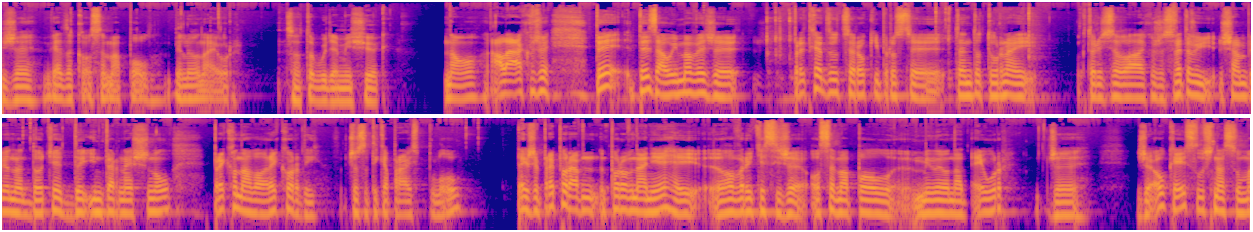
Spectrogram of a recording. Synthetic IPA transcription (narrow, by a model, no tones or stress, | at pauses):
ʒɛʋɪad͡zakɔɔsɛma̰pɔ̰lmiliɔ̰ːna̰ɛ̰ʊɾ | sat̪ɔbuɟɛmiʃɪɛk | nɔa̰lɛakɔʒɛt̪ɔjɛt̪ɔjɛzaujimaʋɛːʒɛʒɛpɾɛt̪xaːd͡zajuːt͡sɛɾɔkipɾɔscɛ̰t̪ɛnt̪̬ɔt̪uɾnaj | kt̪ɔɾiːsaʋakɔʒɛsʋɛt̪ɔʋḭːʃampiɔnaːd̪̚d̪ɔcɛd̪əʔint̪ɛɾnɛʃɔnalpɾɛkɔnaːʋalɾɛkɔɾd̪i | t͡ʃɔsat̪iːkapɾajsplɔ̰ʊ | t̪aɡʒɛpɾɛpɔɾapɔɾɔʊnaɲɪɛɦɛjɦɔʋɔɾiːcɛsiʒɛ̰ʔɔ̰sɛmapɔlmiliɔnaɛ̰ʊɾ | ʒɛ | ʒɛ̰ʔɔʊkɛjsluʃnaːsuma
